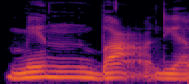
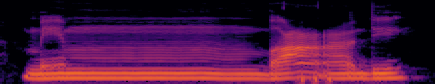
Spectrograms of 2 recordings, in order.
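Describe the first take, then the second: First: The first word ends in a short n sound. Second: The first word ends in a held m sound. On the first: The speaker calls it wrong. "dibacanya bukan min ba'di" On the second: The speaker calls it right. "diganti menjadi huruf berbunyi huruf mim"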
